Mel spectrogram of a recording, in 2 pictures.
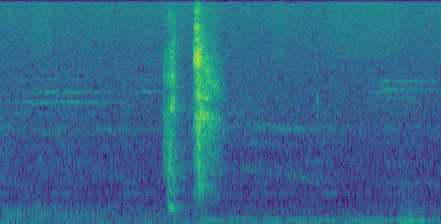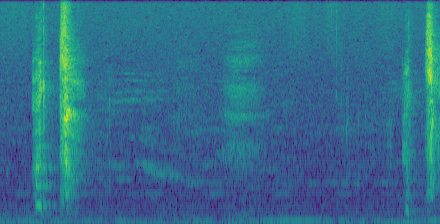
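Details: Three sharp sneezes over about nine seconds, each with a brief indrawn breath, set off by sniffing a very small amount of sneezing powder sold as a remedy for colds, headache and drowsiness; quiet room.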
